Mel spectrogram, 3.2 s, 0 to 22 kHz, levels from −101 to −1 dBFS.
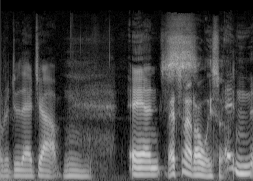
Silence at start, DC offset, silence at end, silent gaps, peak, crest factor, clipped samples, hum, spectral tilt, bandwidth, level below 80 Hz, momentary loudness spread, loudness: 0 s; under 0.1%; 0 s; none; -12 dBFS; 18 dB; under 0.1%; none; -4.5 dB/octave; 16.5 kHz; -66 dBFS; 14 LU; -29 LUFS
